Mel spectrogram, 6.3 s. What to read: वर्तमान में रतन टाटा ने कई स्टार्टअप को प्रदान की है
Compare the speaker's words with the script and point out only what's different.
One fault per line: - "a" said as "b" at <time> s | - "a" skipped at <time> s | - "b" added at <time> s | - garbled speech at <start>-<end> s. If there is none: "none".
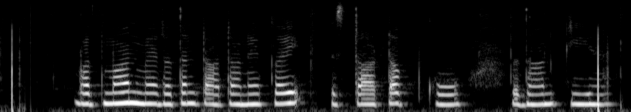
none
